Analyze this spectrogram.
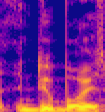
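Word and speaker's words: DuBois: regional sales manager for PPG Industries out of dubo Pennsylvania I always wanted to pronounce it du but it is Du Bo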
